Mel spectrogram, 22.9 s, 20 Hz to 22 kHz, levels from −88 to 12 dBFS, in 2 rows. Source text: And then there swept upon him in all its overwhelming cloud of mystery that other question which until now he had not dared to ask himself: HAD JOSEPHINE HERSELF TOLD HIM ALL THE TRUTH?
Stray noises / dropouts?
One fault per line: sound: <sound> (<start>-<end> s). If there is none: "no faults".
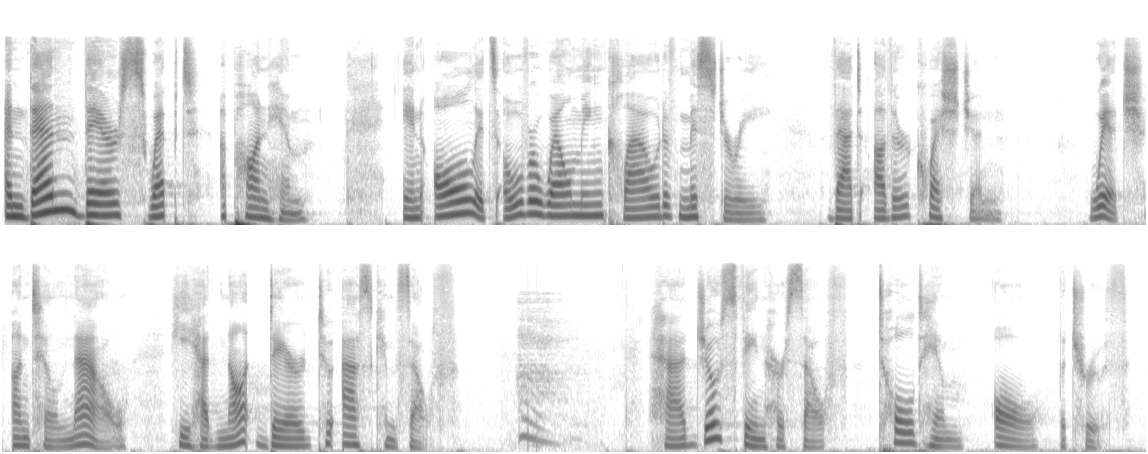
sound: sigh (16.6-17.3 s)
